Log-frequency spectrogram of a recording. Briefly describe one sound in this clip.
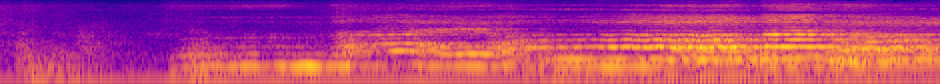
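A woman sings a steady tune.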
